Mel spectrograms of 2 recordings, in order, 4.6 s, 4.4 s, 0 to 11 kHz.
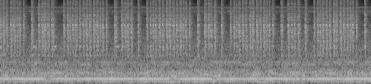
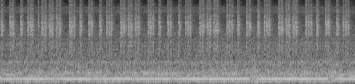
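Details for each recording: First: Chinese CO2 glass-tube laser cutter run via RDWorks, glass etching at about 133% power in short pulses, at 200 mm/s: steady low hum with hiss and soft pulses about once a second; tube firing normally, longer hiss back to normal. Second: Chinese CO2 glass-tube laser cutter (RDWorks) etching glass at 200 mm/s with high-impact pre-ionization: loud steady hiss with fast rhythmic fizzing bursts over faint hum from very short pulses.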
